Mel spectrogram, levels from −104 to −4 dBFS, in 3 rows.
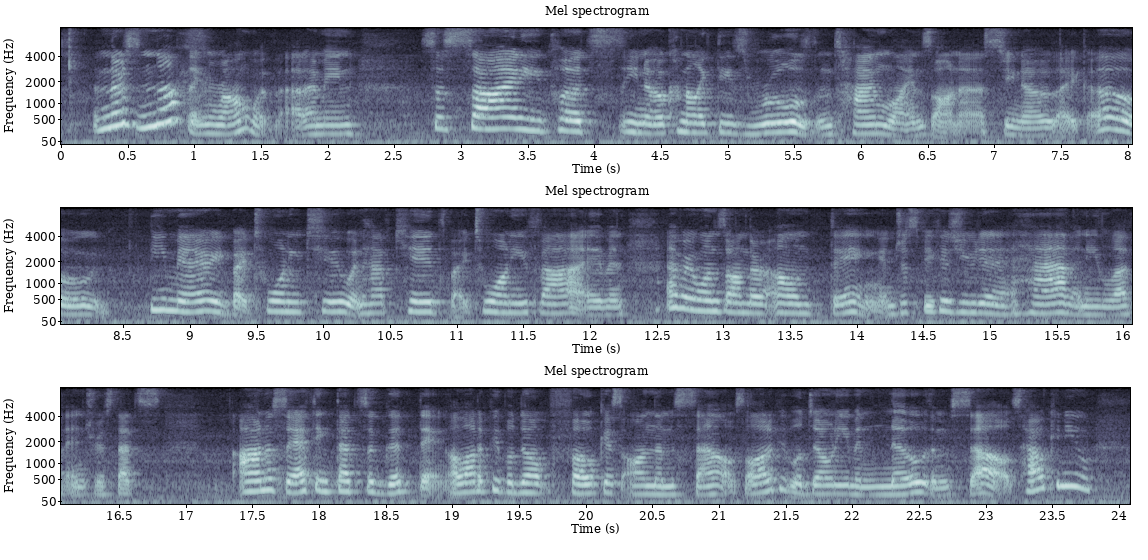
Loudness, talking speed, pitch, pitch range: -26 LUFS, 190 wpm, 205 Hz, 180-230 Hz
